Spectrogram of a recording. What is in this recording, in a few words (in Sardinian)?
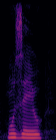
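"museu", female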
